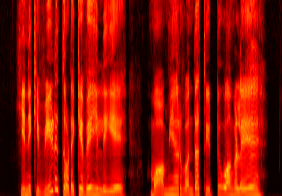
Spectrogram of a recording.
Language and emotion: Tamil, fearful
